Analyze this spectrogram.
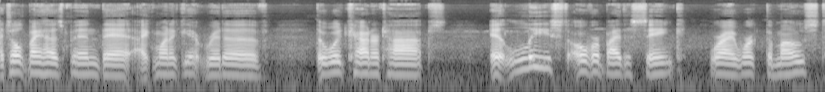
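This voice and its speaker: Fairly slow and fairly low in pitch, a woman talks in an ordinary speaking voice with fairly even intonation. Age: 50s. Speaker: housewife. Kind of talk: casual talk to camera.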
